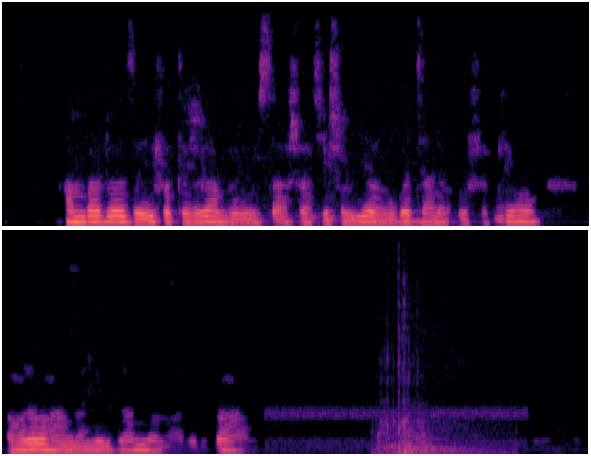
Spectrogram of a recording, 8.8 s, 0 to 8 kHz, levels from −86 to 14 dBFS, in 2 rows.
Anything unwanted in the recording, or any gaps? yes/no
yes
